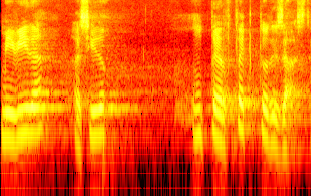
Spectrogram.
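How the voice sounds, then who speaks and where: A man with an Italian accent, a high pitch and a very slow pace. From Italy. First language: Italian (speaking Spanish). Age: 70s. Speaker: kidnapping victim, translator. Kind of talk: testimony.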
